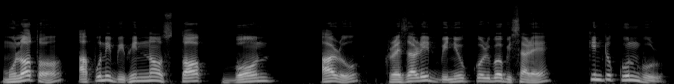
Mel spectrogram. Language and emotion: Assamese, neutral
